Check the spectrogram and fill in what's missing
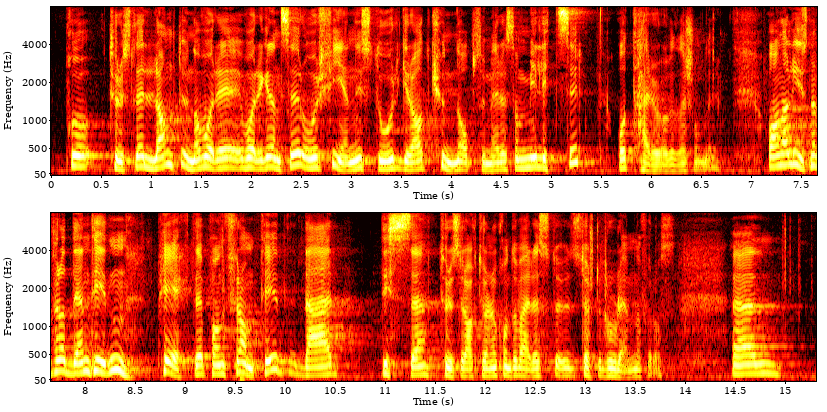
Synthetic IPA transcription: pʰɔt̪ʰɾʉsləlɑŋt̪ʉnːɑʋoːɾəʋoːɾəɡɾɛnsəɾɔʋʊɾfiːənd̪əɪst̪uːɾɡɾɑːd̪kʰʉnːəɔpsʉmeːɾəssːɔmːɪlɪt̪səɾɔt̪ʰæɾʊɾɔ̰ɾɡɑnɪsɑʂṵːnə̰ɾ | ɔɑnɑlyːsənəfɾɑd̪ɛnt̪ʰiːd̪n̩pʰeːkt̪əpʰɔɛnfɾɑmt̪ʰiːd̪ːæɾ | d̪ɪsːət̪ʰɾʉsəlɑkt̪ʰøːɾəɳəkʰɔmːət̪ʋæːɾəd̪ɛsst̪œʂʈəpʰɾʊblḛːmənəfɔ̰ɾɔ̰s

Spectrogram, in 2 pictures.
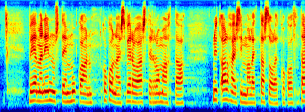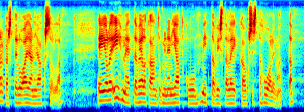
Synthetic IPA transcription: ʋeæmæne̞nːust̪eːmːukɑːnko̞ko̞nɑjsʋe̞ɾo̞ɑst̪e̞rːo̞mɑht̪ɑː | nyt̪ɑlɦɑjsimːɑlːe̞t̪ːɑso̞lːekkːo̞ko̞t̪ɑrkɑst̪e̞luɑjɑnjɑkso̰lːɑ̰ | e̞jo̞le̞içmeːt̪ːæʋe̞lkɑːnt̪umine̞njɑt̪kuːmit̪ːɑʋist̪ɑle̞jkːɑuksist̪ɑɦuo̞lḭmʔɑ̰t̪ːɑ

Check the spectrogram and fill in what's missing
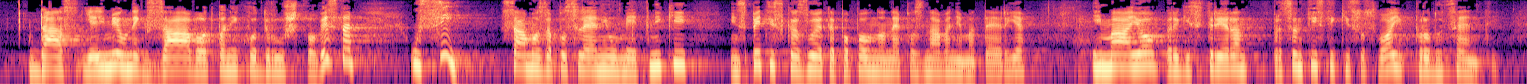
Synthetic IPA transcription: d̪ajɛimeːwneːkzaːʋɔt̪paneːkʰɔd̪ɾuːʃt̪ʋɔʋeːst̪ɛusi | saːmɔzapɔslɛːniumeːt̪niki | inspeːt̪iskazuːjɛt̪ɛpɔpɔwnɔnɛpɔznaːʋanjɛmat̪ɛːɾijɛ | imaːjɔɾɛɡist̪ɾeːɾanpɾɛt̪səmt̪ist̪ikisɔsʋɔːjipɾɔd̪ut̪sɛnt̪ʰi

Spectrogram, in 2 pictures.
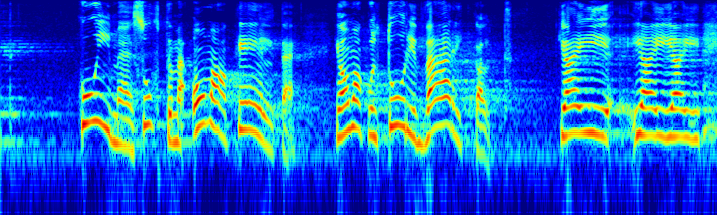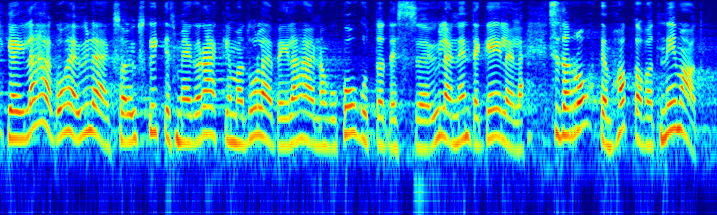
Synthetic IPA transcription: et̪ː | kujme̞suht̪ume̞ʔo̞mɑke̞ːld̪̥e̞̰ | jɑo̞mɑkult̪ːuːɾivæːɾikːˑɑlt̪ˑ | jɑejjɑejɑejjɑe̞jlæɦɛko̞ɦe̞yleeksuleykskɤjkːe̞smeje̞ɡ̥ɑɾæːkːˑimɑt̪uleb̥e̞jlæɦenɑɡ̥uko̞ːɡ̥ut̪ːˑɑd̪̥e̞syle̞ne̞nd̪̥e̞ke̞ːle̞le̞se̞d̪ɑro̞hke̞mɦɑkːˑɑvɑd̪̥ne̞mɑd̪̥

